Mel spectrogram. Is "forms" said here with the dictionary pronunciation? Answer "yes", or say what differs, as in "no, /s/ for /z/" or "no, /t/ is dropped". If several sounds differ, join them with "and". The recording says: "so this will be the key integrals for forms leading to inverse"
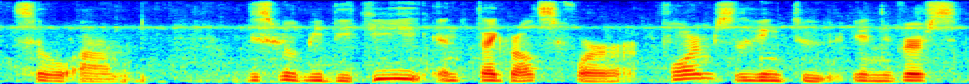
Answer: no, /s/ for /z/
